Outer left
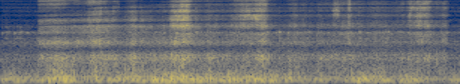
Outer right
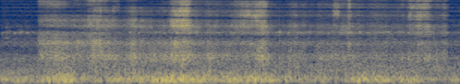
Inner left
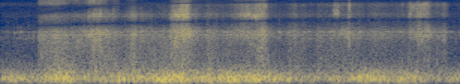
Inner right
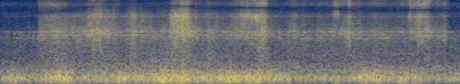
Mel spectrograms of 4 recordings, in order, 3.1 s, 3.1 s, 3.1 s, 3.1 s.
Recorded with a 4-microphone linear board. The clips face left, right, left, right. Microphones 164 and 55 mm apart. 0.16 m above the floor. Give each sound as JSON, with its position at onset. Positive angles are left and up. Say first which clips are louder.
{"t": 0.2, "sound": "footsteps", "louder": "outer left 3 dB, inner left 2 dB", "side_deg": 30}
